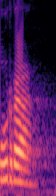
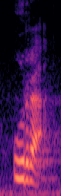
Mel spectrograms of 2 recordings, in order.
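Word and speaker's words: ура: The right pronunciation. I mean. Ura. Ura. Ura.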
